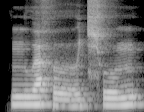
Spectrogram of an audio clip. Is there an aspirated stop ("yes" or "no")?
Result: yes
